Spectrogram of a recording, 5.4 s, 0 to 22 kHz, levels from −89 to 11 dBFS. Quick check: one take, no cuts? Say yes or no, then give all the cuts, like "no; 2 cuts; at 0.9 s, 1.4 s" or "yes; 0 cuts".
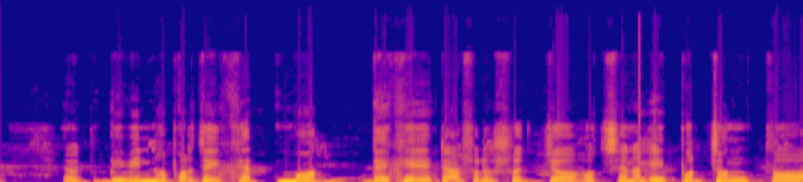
no; 2 cuts; at 2.9 s, 4.3 s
